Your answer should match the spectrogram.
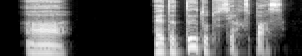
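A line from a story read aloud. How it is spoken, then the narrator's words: Deep voice mimicking donkey. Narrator (Russian): Ос говорил басом, но голос осла подражал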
